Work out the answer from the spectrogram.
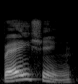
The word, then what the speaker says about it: Beijing: Aunque si vamos a decir Beijing, tal vez sería mejor decirlo con la pronunciación china, que es Beijing.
